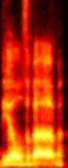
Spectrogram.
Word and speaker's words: Beelzebub: Beelzebub. That's how you say it, Beelzebub, because we'll see why.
